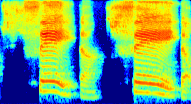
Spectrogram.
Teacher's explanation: o E é forte, o I só ajuda. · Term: semivogal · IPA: /i/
